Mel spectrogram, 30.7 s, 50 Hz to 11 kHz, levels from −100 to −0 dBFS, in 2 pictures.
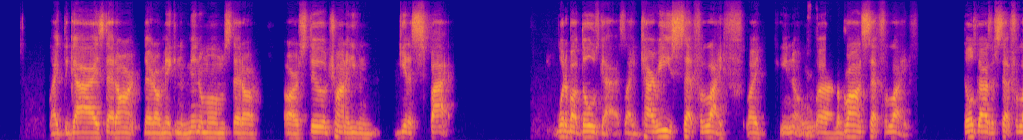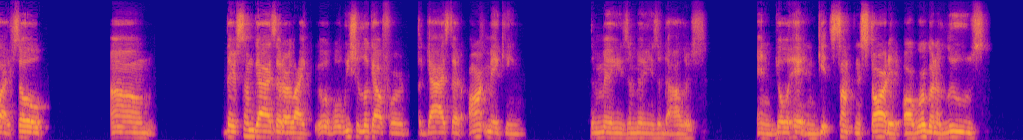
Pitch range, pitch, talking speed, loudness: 110-125 Hz, 115 Hz, 155 wpm, -24 LUFS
